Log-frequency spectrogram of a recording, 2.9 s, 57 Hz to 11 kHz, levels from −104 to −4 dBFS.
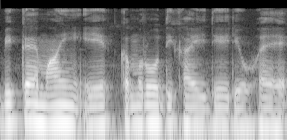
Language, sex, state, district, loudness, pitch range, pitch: Marwari, male, Rajasthan, Nagaur, -15 LUFS, 95-105 Hz, 100 Hz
